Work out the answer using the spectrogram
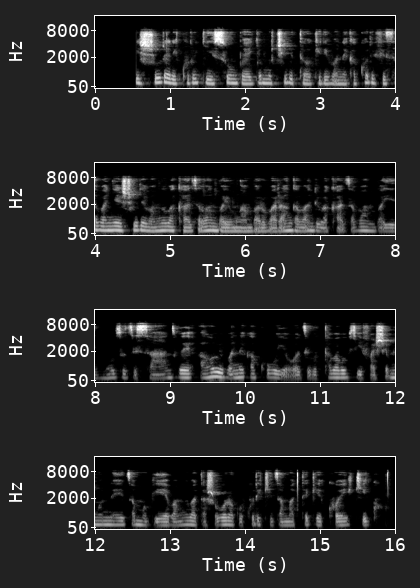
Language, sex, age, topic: Rundi, female, 36-49, education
